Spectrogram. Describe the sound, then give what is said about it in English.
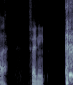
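Coughing and throat clearing from someone with a lingering residual cough after an illness: three short, rough bursts separated by silence, alone with no talk. “Still have a little bit of a residual cough and some nastiness.”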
